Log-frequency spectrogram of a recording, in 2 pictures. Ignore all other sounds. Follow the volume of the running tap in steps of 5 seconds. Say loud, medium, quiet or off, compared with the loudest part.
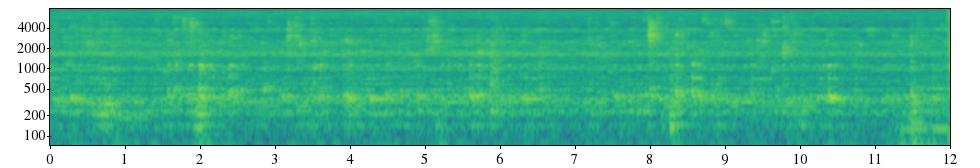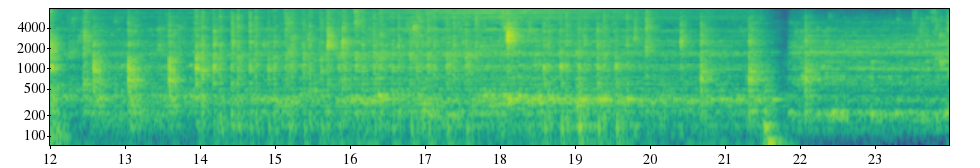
medium, medium, medium, loud, medium.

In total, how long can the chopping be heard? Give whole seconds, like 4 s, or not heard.
11 s.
